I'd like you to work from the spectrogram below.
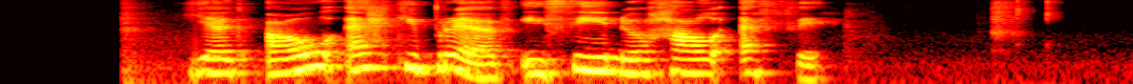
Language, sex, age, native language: Icelandic, female, 20-29, English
